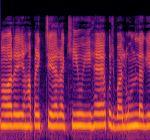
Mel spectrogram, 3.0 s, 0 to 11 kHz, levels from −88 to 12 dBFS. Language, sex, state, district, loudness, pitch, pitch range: Hindi, female, Chhattisgarh, Bastar, -13 LUFS, 235 Hz, 235-245 Hz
